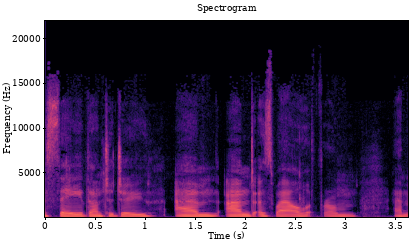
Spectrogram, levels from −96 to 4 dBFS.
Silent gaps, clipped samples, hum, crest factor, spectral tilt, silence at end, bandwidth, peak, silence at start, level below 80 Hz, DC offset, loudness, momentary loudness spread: none; under 0.1%; none; 18 dB; -5.5 dB/octave; 0 s; 17 kHz; -12 dBFS; 0 s; -62 dBFS; under 0.1%; -31 LUFS; 8 LU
